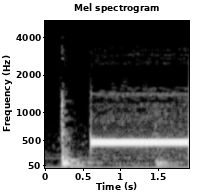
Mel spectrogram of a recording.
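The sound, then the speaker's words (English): A telephone line tone heard from the caller's side while a call to a Chicago phone booth goes unanswered: a short click and thump, then one continuous, steady mid-pitched tone that holds loudly to the end. “We can't get one person to answer a phone booth in Chicago?”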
